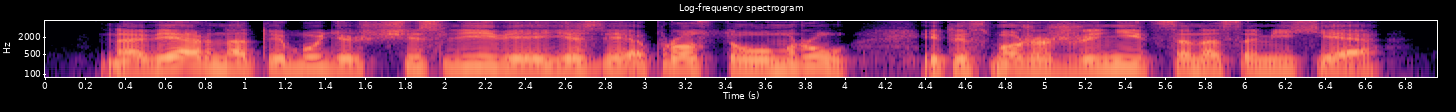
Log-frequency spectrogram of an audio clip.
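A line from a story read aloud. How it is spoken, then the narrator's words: Shouted. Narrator (Russian): крикнула я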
